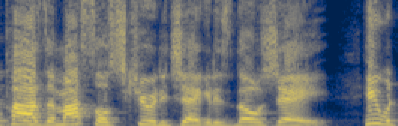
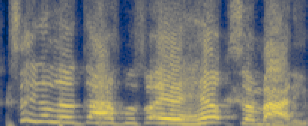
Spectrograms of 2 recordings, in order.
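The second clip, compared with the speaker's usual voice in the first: high excited coaxing; 9 semitones higher than usual. Real, not acted. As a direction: coax her, voice pitched up. Host coaxing caller to sing.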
